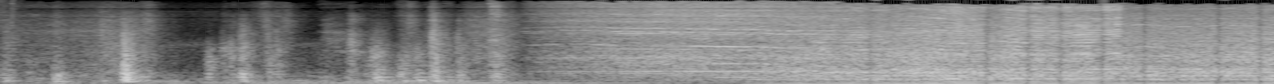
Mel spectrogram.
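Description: A few knocks as a sheet of plywood is handled. Then, about three seconds in, a table saw comes up to speed and runs steadily, its blade cutting through the plywood as it is pushed along the fence.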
